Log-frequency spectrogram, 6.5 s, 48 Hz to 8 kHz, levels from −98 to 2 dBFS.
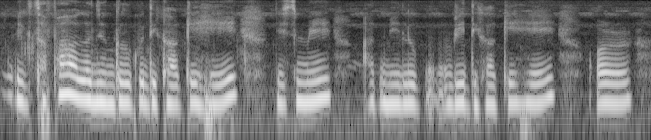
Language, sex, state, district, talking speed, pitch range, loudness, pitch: Hindi, female, Arunachal Pradesh, Papum Pare, 130 wpm, 185-205 Hz, -17 LUFS, 190 Hz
